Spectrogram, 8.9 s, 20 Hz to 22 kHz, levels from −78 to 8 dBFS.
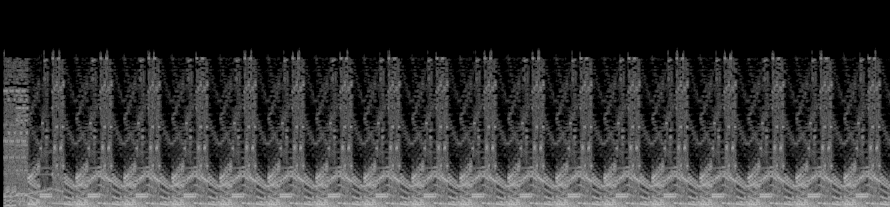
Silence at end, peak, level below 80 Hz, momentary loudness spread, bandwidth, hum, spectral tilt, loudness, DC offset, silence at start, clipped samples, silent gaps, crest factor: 0 s; -4 dBFS; -32 dBFS; 1 LU; 17 kHz; none; -3 dB/octave; -16 LUFS; under 0.1%; 0.05 s; under 0.1%; none; 14 dB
